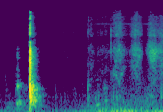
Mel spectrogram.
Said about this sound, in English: That's the sound of our sh- hand shaking. Oh yeah, let's do it again so the listeners can know how to do it.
